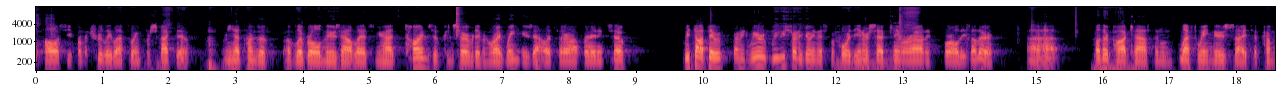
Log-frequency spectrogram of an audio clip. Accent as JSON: {"language": "English", "town": "Daytona Beach", "region": "Florida", "country": "United States", "moved": "yes", "said": "I'm from Florida originally, just about an hour south of Jacksonville, Daytona Beach."}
